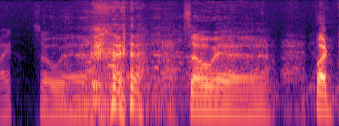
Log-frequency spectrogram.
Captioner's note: laughter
